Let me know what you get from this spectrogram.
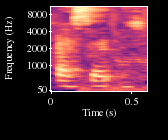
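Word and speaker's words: açaí: Du coup, bon moi j'avais vu de la musique, j'habite et du coup, ça se dit assai assai.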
